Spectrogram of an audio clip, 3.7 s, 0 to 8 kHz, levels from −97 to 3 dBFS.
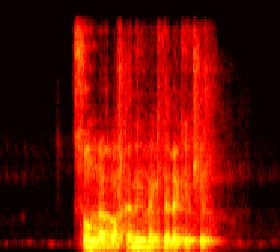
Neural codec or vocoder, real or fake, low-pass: autoencoder, 48 kHz, 32 numbers a frame, DAC-VAE, trained on Japanese speech; fake; 7.2 kHz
